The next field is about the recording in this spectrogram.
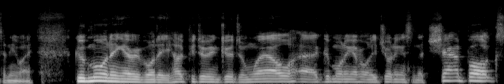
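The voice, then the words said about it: Slightly out of breath. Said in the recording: “I'm slightly out of breath.”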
